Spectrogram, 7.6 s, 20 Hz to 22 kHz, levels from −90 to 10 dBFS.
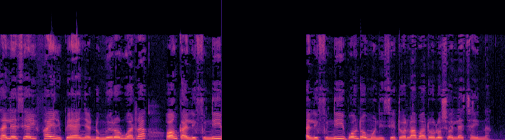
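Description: At 3.32 s the speech cuts out for about 1.3 s, and when sound returns it picks up roughly 0.56 s earlier than where it stopped, so a short stretch is heard twice, with the reconnect over by around 5.15 s. This is a stream reconnect: the connection dropped, the player reconnected and restarted its decoder mid-stream from a resent burst. Unlike a plain dropout, the audio doesn't continue from the break. It jumps back, and the new decoder eases in rather than starting at full level.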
